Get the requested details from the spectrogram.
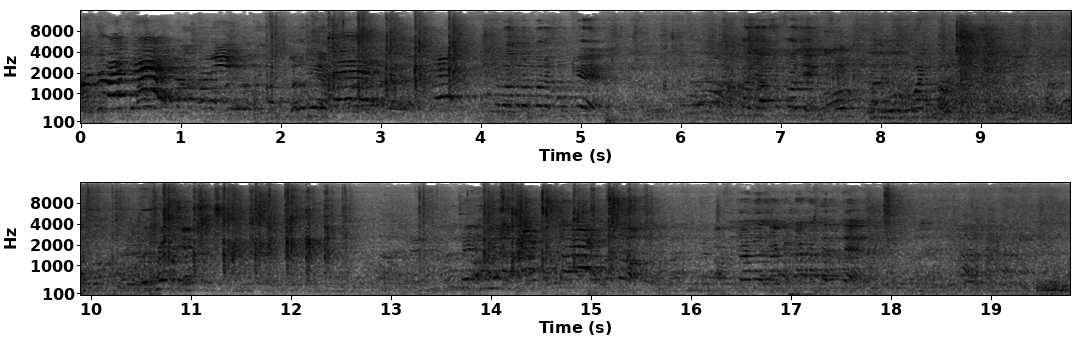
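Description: Men shout loudly from ringside.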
